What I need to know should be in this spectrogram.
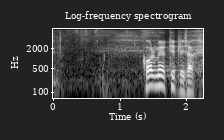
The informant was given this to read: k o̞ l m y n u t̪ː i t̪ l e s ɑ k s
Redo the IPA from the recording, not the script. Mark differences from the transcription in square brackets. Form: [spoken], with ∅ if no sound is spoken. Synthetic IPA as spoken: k o̞ l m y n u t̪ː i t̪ l [i] s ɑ k s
